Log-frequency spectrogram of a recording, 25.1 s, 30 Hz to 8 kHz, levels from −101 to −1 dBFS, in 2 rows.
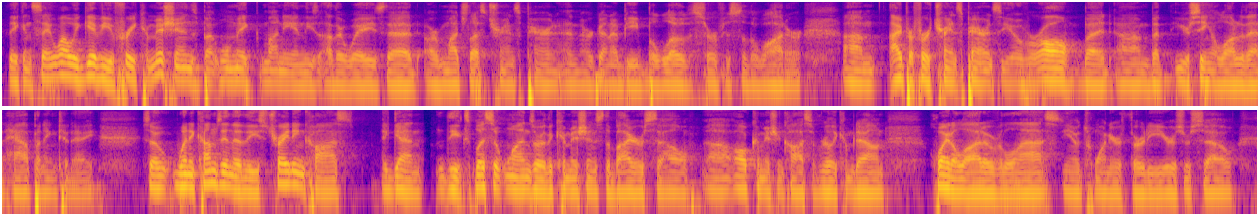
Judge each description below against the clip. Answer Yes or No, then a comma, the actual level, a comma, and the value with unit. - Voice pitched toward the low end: Yes, low, 100 Hz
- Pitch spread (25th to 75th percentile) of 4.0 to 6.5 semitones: No, average, 2.7 semitones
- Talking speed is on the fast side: Yes, fast, 215 wpm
